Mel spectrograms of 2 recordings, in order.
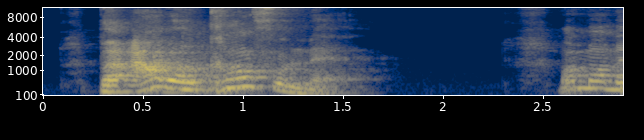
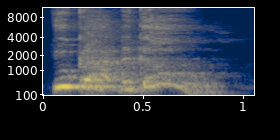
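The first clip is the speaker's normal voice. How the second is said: higher, louder, punching it out; sharp you got to go; emphatic; 9 semitones higher, 3 dB louder than usual. Acted. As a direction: make it final, up and loud. Repeats the line for emphasis.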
